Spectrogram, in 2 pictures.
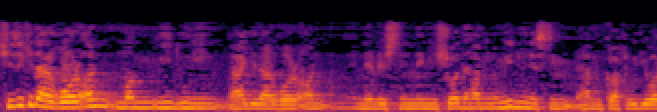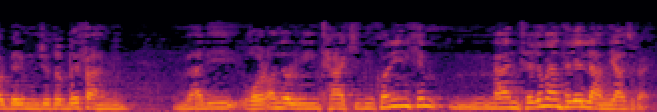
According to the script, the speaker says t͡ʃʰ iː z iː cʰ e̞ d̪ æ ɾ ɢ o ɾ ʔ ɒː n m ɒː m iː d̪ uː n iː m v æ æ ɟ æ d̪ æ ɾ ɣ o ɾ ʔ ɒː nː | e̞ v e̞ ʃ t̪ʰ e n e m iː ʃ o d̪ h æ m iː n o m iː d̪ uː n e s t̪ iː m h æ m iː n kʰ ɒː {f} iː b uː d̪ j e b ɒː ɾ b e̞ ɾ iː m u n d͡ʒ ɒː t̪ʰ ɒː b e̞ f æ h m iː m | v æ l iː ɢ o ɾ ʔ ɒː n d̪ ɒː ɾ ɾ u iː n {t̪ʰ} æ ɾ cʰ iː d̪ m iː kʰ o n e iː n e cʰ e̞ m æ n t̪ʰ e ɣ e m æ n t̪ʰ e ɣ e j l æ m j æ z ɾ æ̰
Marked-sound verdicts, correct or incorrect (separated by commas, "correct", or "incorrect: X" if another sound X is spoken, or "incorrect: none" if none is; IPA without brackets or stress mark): correct, correct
